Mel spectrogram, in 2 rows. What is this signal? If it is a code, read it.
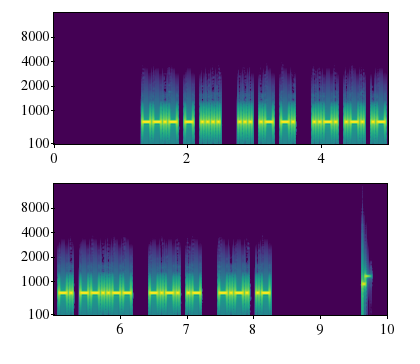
Morse code, heard as a keyed tone, about 31 wpm, 700 Hz. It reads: QTH SAN FRAN, CA CA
